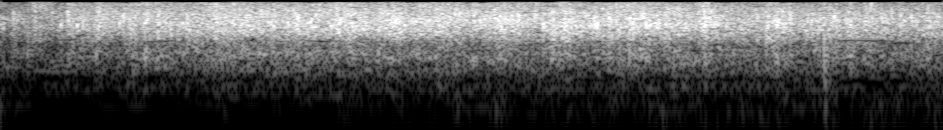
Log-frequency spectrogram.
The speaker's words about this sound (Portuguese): Pode aplaudir o Senhor.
